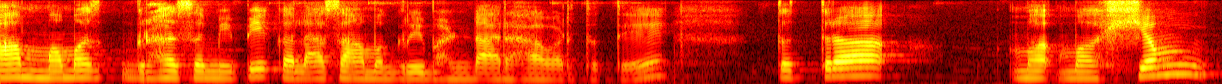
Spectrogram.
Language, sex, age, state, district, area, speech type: Sanskrit, female, 18-30, Karnataka, Bagalkot, urban, spontaneous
